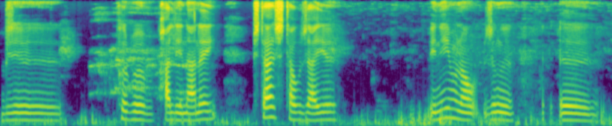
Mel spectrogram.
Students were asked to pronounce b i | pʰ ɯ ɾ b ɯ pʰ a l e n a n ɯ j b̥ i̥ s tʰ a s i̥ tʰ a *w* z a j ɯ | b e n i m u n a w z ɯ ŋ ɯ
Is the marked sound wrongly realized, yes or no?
no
